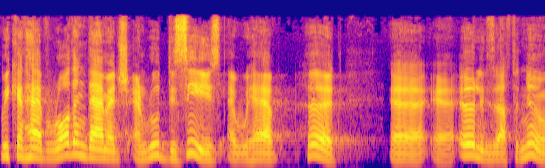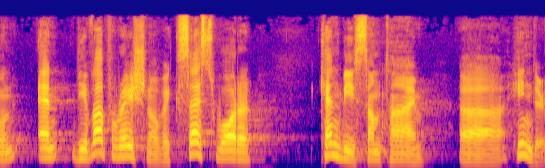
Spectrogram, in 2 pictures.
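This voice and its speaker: Over a quiet background, a man with an Italian accent and a fairly high pitch makes very wide pitch swings at a moderate pace, with long, frequent pauses. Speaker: professor. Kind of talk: lecture. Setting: stage with audience. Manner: halting.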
